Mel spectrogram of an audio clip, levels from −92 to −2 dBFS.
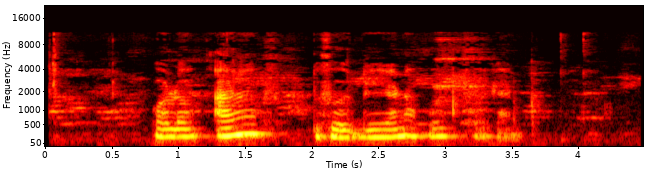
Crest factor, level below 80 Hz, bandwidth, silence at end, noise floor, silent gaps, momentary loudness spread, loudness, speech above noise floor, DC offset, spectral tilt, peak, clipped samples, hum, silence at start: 18 dB; -60 dBFS; 11.5 kHz; 0.8 s; -52 dBFS; none; 21 LU; -25 LUFS; 28 dB; under 0.1%; -6.5 dB/octave; -8 dBFS; under 0.1%; none; 0.05 s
